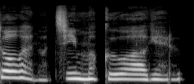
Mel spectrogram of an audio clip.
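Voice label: Voice win, Japanese; toova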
